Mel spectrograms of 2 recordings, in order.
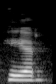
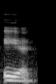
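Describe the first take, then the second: First: The word starts with an h sound. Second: The word starts without an h sound. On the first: The speaker calls it wrong. "इसको बोलेंगे आप हेयर" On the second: The speaker calls it right. "इसे हम बोलते हैं एयर"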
